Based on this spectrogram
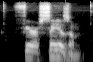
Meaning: The doctrines and practices, or the character and spirit, of the Pharisees
- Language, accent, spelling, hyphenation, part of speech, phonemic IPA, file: English, General American, pharisaism, pha‧ri‧sa‧ism, noun, /ˈfɛɹ.əˌseɪˌɪz.əm/, En-us-pharisaism.opus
